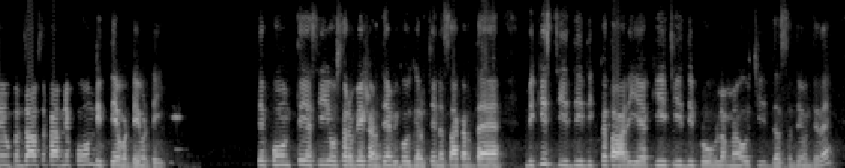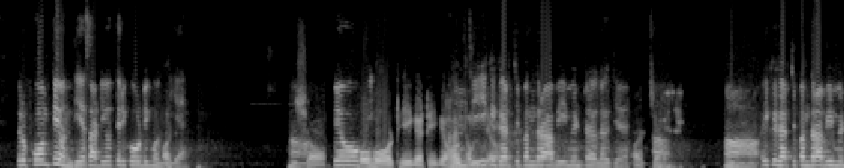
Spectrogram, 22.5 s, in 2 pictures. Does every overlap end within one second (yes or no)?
yes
